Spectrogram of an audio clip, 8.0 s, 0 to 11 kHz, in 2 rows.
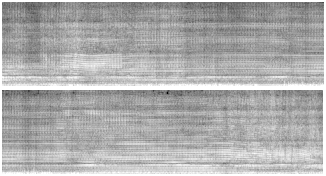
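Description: ASV RT-120 compact track loader's diesel engine and hydraulic rotating tree saw running steadily while cutting at the base of a tree, the pitch sagging near the end as the machine takes the load.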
